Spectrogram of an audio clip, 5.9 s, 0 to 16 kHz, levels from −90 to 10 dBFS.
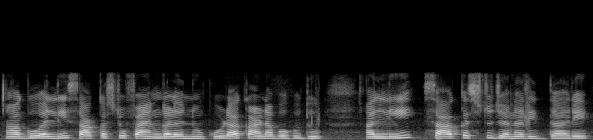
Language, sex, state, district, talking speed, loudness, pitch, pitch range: Kannada, female, Karnataka, Bangalore, 100 wpm, -15 LUFS, 225 Hz, 205-240 Hz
